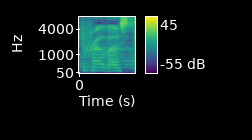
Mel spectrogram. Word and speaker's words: Provost: But it turns out that no historical landmark in Charleston is as well recognized as the Old Exchange and Provost Dungeon, Karen.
